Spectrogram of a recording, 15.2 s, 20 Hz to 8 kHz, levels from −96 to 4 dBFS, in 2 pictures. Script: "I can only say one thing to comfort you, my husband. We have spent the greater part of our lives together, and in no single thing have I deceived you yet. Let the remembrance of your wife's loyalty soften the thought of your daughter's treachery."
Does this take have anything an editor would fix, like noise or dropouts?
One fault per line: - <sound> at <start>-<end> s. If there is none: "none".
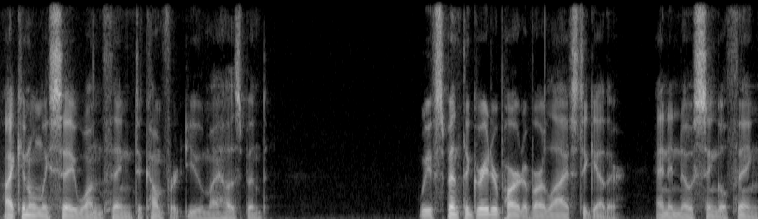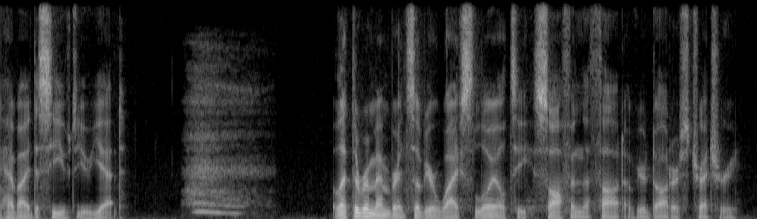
- sigh at 9.4-10.4 s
